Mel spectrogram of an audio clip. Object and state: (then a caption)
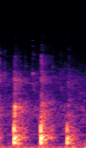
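Box with non-metal contents. A plain brown cardboard box holding two pieces of paper is shaken, giving three dull, low thuds with a soft, muffled tone and a quick decay. The contents sound like an ordinary item, not metal.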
